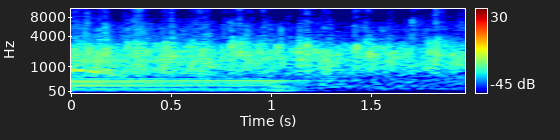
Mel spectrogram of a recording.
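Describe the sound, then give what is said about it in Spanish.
Applause of thanks from an audience at a religious service: a dense, steady patter of many clapping hands, fairly faint, continuing without pause throughout, with no voices. “Le podemos dar un fuerte aplauso de agradecimiento.”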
